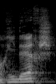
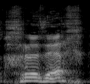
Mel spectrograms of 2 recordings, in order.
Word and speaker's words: Hrøðr: Alors on écrit généralement Rider, chez nous-mêmes on a dit régulièrement Rider, mais en fait ça se prononce Hrøðr, dont il aurait tué, ou en tout cas dont il aurait conduit à la mort le fils et la fille.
